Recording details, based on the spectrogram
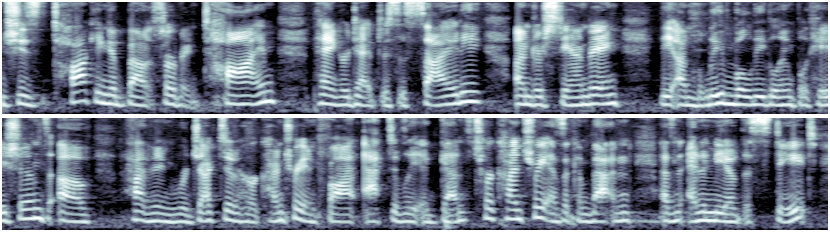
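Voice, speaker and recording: Lower-voiced woman co-anchoring news. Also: fairly quick, few pauses, fairly bright tone. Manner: engaged, emphatic commentary. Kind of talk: live news desk conversation.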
